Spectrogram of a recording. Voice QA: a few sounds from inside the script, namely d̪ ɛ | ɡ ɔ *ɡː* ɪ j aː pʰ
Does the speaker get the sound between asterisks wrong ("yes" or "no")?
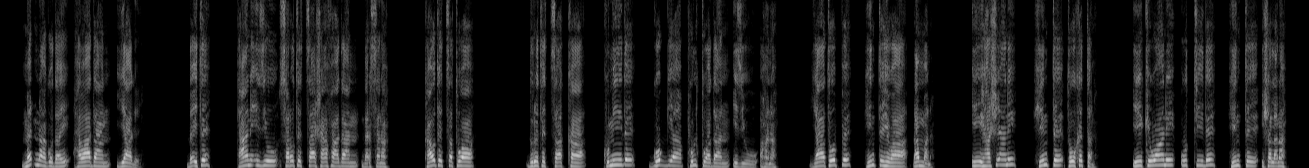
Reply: no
